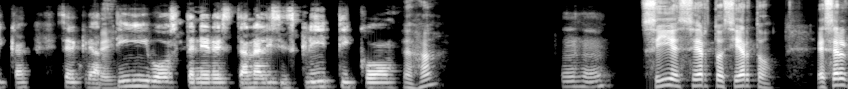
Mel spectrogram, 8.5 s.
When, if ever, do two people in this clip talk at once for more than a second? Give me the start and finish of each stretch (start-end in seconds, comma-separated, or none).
none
